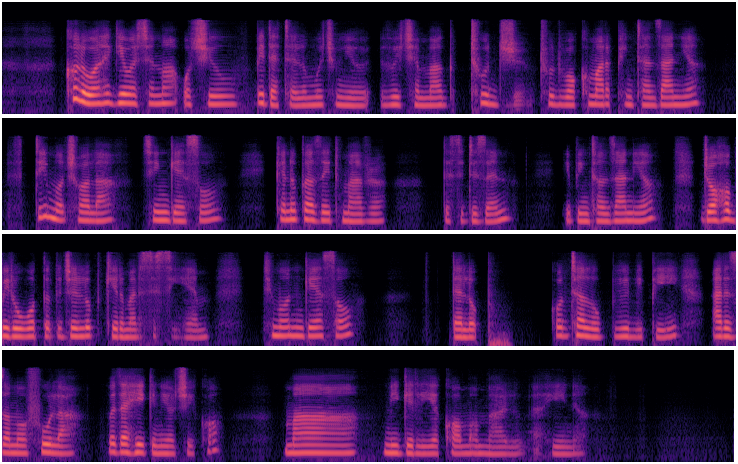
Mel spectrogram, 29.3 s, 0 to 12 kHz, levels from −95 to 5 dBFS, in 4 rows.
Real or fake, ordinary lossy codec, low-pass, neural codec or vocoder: fake; AAC, 48 kbps; 7.2 kHz; codec, 16 kHz, 0.2 kbps, FocalCodec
